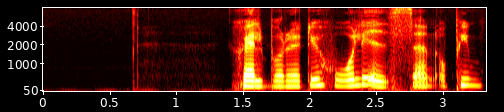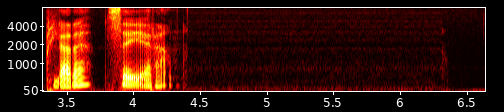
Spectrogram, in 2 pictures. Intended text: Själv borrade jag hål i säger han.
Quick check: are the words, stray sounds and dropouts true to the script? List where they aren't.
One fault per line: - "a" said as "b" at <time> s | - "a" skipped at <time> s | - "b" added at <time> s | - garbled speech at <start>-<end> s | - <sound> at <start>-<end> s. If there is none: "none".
- "isen och pimplade" added at 2.5 s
